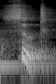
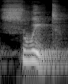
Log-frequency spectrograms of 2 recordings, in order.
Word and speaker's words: suite: in a hotel and this is wrongly pronounced by many people as suit but it's sweet like when you eat a piece of candy sweet and while we're on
